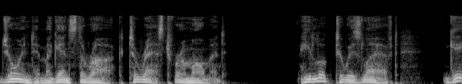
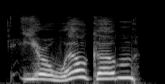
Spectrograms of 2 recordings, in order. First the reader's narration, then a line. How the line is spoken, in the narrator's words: Will sputtered in between breaths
